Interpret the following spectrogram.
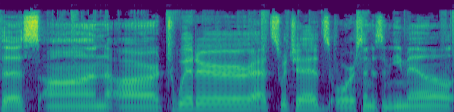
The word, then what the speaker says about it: Switch Headz: We pronounce the Z. It's a hard Z.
